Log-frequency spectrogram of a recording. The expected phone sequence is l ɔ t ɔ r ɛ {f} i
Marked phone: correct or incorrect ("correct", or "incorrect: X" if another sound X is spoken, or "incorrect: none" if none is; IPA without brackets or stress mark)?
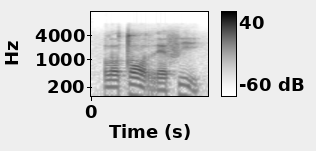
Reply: correct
